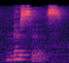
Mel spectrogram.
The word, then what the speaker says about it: Mrs: the word mistress but we almost always read this as misses mes is another title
